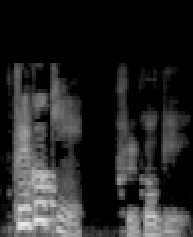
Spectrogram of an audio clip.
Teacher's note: written with a B, as the word initial sound, it's going to devoice and have slight aspiration, not the heavy kind.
